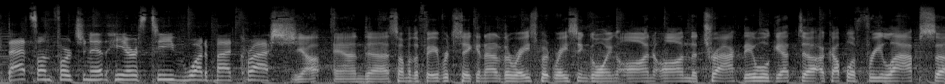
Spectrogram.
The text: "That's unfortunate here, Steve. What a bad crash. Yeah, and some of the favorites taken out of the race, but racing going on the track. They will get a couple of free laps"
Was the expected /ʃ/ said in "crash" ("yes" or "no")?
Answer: yes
